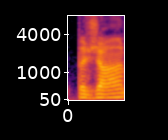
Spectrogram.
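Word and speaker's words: Bijan: Um, but it looks like uh it looks like the top was Saquon Barkley, Derrick Henry, Bjon Robinson, because that's how you say it.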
